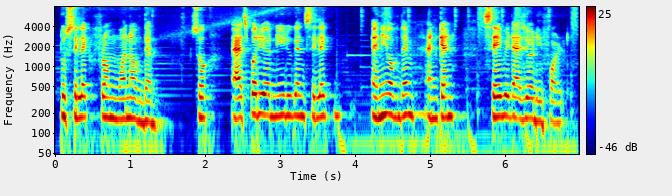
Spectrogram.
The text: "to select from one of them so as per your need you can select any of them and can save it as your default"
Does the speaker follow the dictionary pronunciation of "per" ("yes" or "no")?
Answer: no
